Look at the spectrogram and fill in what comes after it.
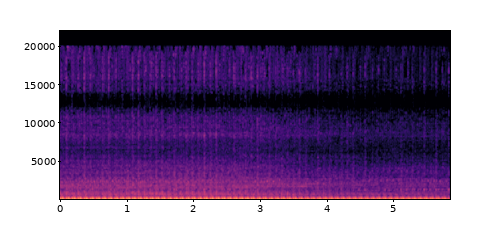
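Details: Steady even clatter of about four knocks per second over a smooth twin idle on a 2025 Yamaha MT-07 at 9,500 km; mechanical engine noise clearly present, source unknown.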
